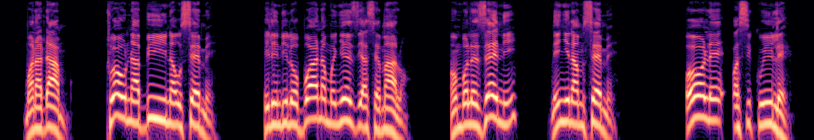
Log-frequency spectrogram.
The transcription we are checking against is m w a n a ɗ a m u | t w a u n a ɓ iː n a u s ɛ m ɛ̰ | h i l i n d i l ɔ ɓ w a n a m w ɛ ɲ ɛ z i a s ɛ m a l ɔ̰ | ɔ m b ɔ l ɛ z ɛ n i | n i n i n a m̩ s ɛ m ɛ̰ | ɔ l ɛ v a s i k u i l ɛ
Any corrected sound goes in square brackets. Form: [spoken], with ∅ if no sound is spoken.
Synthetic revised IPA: m w a n a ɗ a m u | t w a u n a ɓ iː n a u s ɛ m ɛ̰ | h i l i n d i l ɔ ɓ w a n a m w ɛ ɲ ɛ z i a s ɛ m a l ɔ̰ | ɔ m b ɔ l ɛ z ɛ n i | n i [ɲ] i n a m̩ s ɛ m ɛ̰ | ɔ l ɛ [w] a s i k u i l ɛ

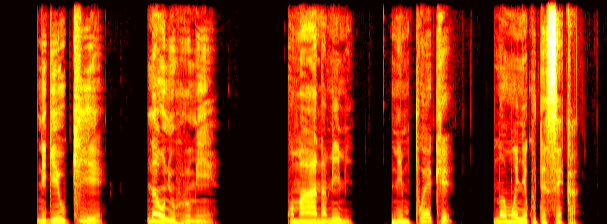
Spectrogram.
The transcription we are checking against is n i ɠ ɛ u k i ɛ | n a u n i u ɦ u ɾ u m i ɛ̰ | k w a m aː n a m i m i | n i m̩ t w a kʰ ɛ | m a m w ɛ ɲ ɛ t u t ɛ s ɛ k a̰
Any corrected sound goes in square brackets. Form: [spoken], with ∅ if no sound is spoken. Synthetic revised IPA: n i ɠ ɛ u k i ɛ | n a u n i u ɦ u ɾ u m i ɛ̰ | k w a m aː n a m i m i | n i m̩ [p] w [ɛ] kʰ ɛ | [n] a m w ɛ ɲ ɛ [k] u t ɛ s ɛ k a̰

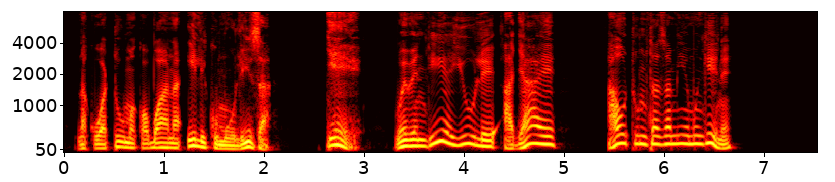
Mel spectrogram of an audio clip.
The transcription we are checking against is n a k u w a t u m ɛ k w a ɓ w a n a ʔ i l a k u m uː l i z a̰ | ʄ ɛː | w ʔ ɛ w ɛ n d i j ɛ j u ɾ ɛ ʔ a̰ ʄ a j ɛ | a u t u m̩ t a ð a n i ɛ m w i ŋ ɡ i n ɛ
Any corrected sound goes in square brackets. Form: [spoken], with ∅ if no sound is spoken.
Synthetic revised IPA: n a k u w a t u m [a] k w a ɓ w a n a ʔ i l [i] k u m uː l i z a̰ | ʄ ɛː | w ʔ ɛ w ɛ n d i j ɛ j u [l] ɛ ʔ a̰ ʄ a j ɛ | a u t u m̩ t a [z] a [m] i ɛ m w i ŋ ɡ i n ɛ

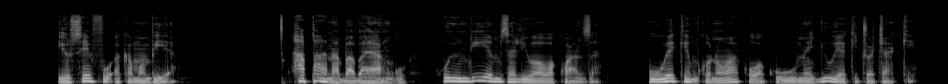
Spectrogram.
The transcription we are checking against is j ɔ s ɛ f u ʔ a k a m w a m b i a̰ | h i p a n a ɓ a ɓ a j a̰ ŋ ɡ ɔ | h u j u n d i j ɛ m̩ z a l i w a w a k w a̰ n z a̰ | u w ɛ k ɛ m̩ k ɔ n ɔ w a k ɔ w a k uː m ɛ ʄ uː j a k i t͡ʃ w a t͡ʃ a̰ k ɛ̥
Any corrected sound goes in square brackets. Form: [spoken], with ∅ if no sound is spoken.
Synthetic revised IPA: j ɔ s ɛ f u ʔ a k a m w a m b i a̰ | h [a] p a n a ɓ a ɓ a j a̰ ŋ ɡ [u] | h u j u n d i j ɛ m̩ z a l i w a w a k w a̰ n z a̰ | u w ɛ k ɛ m̩ k ɔ n ɔ w a k ɔ w a k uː m ɛ ʄ uː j a k i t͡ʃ w a t͡ʃ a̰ k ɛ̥

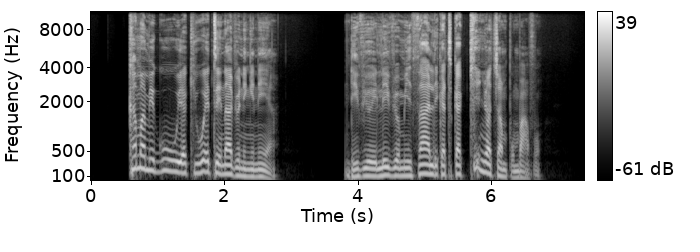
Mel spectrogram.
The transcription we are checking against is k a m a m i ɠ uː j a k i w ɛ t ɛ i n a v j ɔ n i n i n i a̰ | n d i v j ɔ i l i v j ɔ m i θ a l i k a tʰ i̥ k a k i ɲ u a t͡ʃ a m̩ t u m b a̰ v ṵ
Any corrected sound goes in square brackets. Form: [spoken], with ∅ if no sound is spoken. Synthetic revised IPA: k a m a m i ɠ uː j a k i w ɛ t ɛ i n a v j ɔ n i [ŋ] i n i a̰ | n d i v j ɔ i l i v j ɔ m i θ a l i k a [t] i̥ k a k i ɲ [w] a t͡ʃ a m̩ [p] u m b a̰ v ṵ

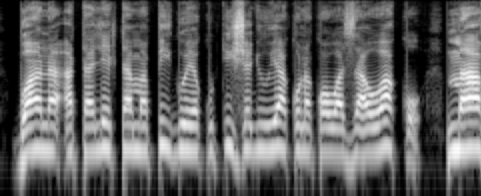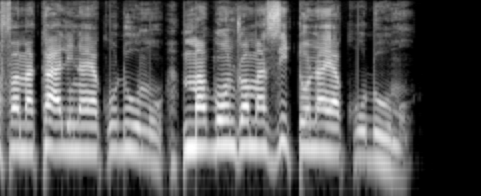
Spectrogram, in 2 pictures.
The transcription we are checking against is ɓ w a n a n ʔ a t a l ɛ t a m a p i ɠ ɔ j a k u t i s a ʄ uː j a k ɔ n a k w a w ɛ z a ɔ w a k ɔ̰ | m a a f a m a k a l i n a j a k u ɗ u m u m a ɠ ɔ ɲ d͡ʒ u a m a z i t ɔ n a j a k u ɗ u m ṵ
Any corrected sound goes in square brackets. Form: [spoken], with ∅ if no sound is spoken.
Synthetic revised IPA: ɓ w a n a [∅] ʔ a t a l ɛ t a m a p i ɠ ɔ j a k u t i [ʃ] a ʄ uː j a k ɔ n a k w a w [a] z a ɔ w a k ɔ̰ | m a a f a m a k a l i n a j a k u ɗ u m u m a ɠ ɔ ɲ d͡ʒ [w] a m a z i t ɔ n a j a k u ɗ u m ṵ

